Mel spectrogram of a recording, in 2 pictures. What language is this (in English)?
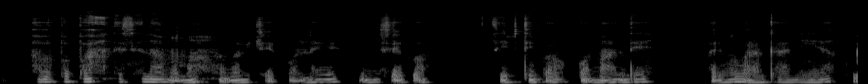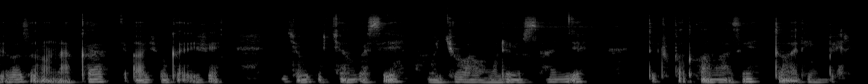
Kinyarwanda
